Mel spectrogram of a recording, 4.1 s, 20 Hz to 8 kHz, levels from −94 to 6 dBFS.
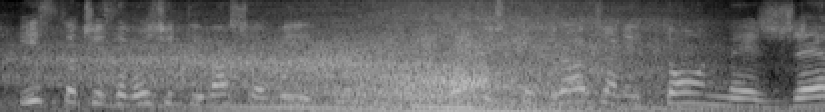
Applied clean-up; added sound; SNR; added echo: none; Car passing by; -3 dB; none.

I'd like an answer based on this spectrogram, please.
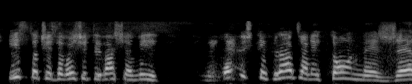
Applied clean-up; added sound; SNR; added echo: neural mask model Resemble Enhance denoiser.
